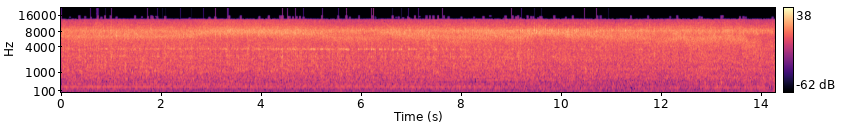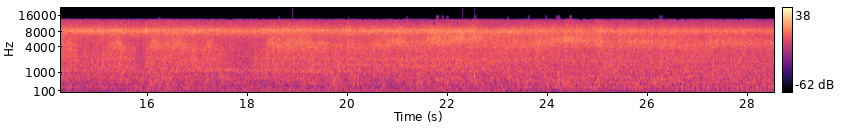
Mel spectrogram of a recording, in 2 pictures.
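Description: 1939 Case threshing machine running steadily on belt power, with the 1952 Case LA tractor's engine pulling it under load.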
